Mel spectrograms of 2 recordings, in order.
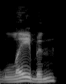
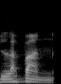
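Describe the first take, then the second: First: The name is said the English way, with b. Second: The name is said the Hebrew way, with v. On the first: "our pronunciation" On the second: "in modern Hebrew, at least, it's Lavan"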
